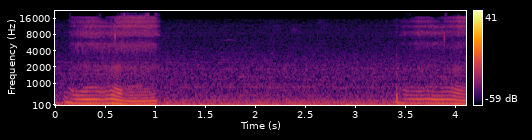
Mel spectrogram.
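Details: A dog snoring: two loud, tonal, rattling snores about three seconds apart, with quiet breathing between.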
